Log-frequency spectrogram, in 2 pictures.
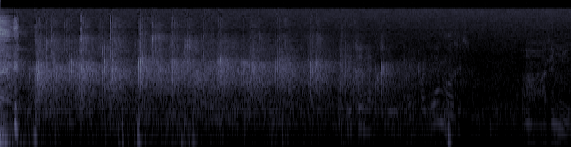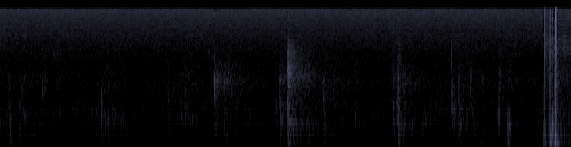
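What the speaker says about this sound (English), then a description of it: "please clap harder." Audience applause in a room during a startup pitch day, a dense burst of clapping for about four seconds that fades into quiet room ambience with scattered thumps and brief noises.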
